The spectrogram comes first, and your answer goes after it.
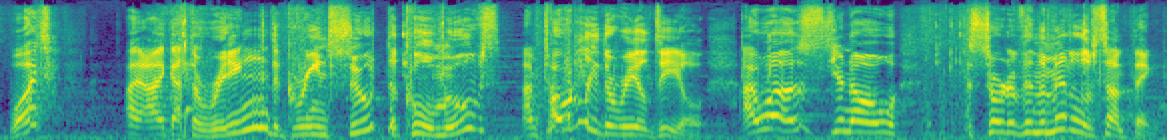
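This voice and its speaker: A woman's voice: fairly high pitch, big pitch swings, normal speed, faint music behind. A woman acting a cocky but flustered impostor superhero in a video game, boastful and defensive. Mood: flustered bluster.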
